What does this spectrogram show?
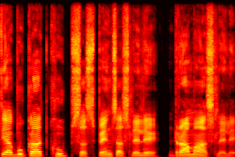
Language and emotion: Goan Konkani, neutral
